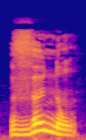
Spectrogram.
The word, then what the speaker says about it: venons: Nous venons. Okay? O-N-S, classical ending for nous. Okay? Final S not pronounced.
